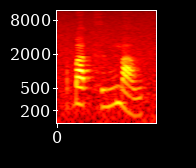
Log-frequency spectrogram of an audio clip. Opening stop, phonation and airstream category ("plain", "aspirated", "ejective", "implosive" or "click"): implosive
